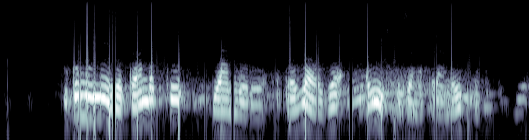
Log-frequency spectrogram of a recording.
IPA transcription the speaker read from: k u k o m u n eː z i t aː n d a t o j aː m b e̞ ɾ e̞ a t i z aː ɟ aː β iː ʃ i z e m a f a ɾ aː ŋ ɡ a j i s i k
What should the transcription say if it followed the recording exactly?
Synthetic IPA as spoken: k u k o m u m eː z a t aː n d a t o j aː m b e̞ ɾ e̞ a t a z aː ɟ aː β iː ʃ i z a m a f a ɾ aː ŋ ɡ a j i s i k

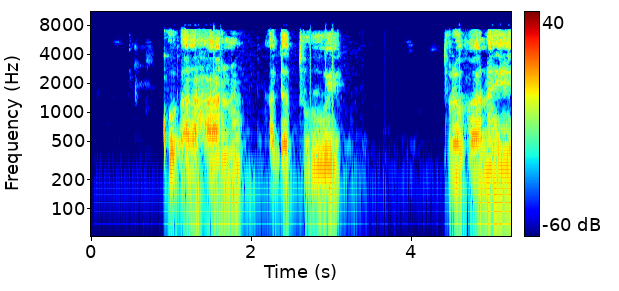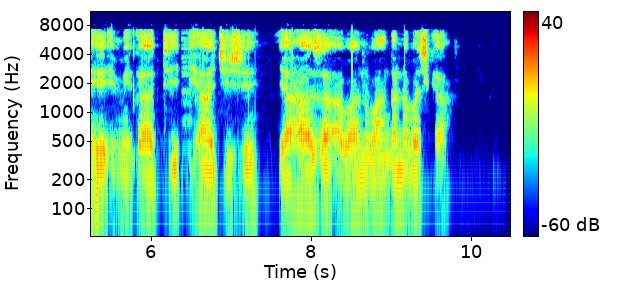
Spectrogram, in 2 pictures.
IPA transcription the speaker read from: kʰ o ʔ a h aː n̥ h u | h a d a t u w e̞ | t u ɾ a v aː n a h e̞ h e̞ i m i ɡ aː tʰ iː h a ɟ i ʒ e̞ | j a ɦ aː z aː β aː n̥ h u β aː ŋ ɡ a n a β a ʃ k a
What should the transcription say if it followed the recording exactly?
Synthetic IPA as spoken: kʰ o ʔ a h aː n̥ h u | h a d a t u w e̞ | t u ɾ a v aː n a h e̞ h e̞ i m i ɡ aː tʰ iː h a ɟ i ʒ e̞ | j a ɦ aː z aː β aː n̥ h u β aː ŋ ɡ a n a β a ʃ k a

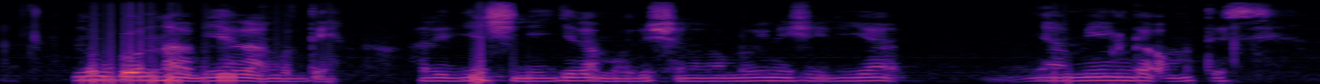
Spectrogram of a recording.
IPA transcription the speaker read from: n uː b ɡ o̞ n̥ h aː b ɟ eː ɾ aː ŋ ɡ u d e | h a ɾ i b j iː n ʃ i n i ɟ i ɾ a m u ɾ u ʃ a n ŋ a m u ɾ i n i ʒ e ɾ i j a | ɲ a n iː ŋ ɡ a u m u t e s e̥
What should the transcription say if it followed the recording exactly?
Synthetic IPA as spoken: n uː b ɡ o̞ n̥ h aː b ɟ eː ɾ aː ŋ ɡ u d e | h a ɾ i b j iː n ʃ i n i ɟ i ɾ a m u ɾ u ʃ a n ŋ a m u ɾ i n i ʒ e ɾ i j a | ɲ a m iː ŋ ɡ a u m u t e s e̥

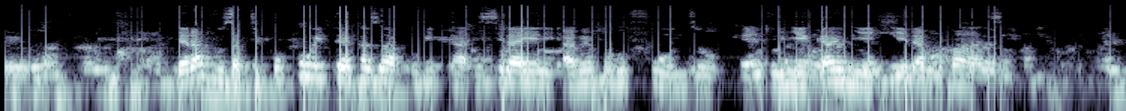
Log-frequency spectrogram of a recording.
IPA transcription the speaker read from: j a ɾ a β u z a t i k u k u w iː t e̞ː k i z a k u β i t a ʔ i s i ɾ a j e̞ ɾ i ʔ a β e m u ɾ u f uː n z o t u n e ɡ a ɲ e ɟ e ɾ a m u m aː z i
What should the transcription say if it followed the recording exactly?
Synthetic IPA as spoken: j a ɾ a v u z a t i k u k u w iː t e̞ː k a z a k u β i t a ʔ i s i ɾ a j e̞ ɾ i ʔ a β e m u ɾ u f uː n z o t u ɲ e ɡ a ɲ e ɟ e ɾ a m u m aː z i

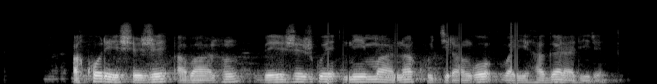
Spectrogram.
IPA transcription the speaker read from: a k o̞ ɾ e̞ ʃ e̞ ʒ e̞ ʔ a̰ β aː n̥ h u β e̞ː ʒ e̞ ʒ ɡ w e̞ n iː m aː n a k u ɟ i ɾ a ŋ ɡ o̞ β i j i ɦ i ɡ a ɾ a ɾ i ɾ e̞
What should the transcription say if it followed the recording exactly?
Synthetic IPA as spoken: a k o̞ ɾ e̞ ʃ e̞ ʒ e̞ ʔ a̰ β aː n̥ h u β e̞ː ʒ e̞ ʒ ɡ w e̞ n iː m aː n a k u ɟ i ɾ a ŋ ɡ o̞ β a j i ɦ a ɡ a ɾ a ɾ i ɾ e̞

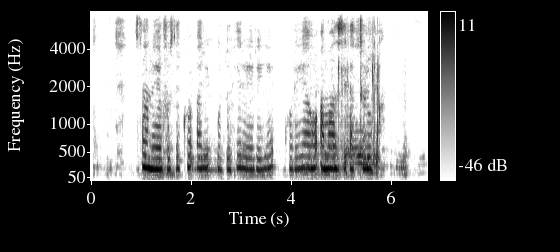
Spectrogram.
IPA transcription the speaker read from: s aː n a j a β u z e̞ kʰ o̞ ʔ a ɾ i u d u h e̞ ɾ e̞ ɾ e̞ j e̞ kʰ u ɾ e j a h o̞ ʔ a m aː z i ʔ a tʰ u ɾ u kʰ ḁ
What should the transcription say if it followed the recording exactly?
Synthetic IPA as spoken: s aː n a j a v u z e̞ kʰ o̞ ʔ a ɾ i u d u h e̞ ɾ e̞ ɾ e̞ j e̞ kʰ u ɾ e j a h o̞ ʔ a m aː z i ʔ a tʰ u ɾ u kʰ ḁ

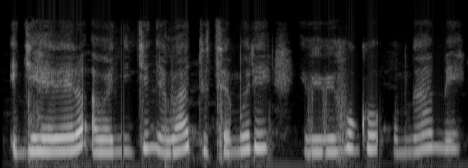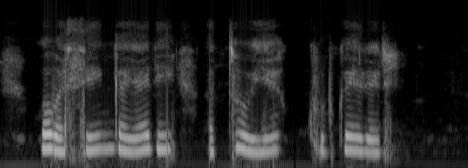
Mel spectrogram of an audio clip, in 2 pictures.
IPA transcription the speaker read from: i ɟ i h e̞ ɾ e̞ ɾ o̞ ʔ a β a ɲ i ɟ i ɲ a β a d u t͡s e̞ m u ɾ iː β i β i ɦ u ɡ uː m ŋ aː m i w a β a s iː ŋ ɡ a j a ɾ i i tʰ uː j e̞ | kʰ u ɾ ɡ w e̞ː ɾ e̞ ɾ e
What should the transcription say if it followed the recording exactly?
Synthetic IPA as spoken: i ɟ i h e̞ ɾ e̞ ɾ o̞ ʔ a β a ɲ i ɟ i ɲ a β a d u t͡s e̞ m u ɾ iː β i β i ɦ u ɡ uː m ŋ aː m i w a β a s iː ŋ ɡ a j a ɾ i a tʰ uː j e̞ | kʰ u ɾ ɡ w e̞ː ɾ e̞ ɾ e

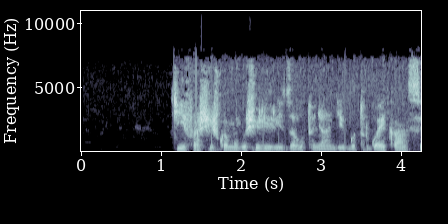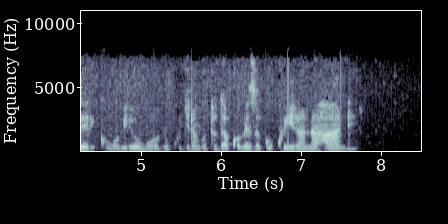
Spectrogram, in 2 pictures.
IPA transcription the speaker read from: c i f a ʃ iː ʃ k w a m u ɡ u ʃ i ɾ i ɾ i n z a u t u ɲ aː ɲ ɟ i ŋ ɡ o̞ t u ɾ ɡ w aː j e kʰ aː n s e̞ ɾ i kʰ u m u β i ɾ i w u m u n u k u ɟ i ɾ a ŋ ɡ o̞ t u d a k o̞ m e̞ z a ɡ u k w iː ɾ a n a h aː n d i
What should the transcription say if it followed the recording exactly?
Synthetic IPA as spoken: c i f a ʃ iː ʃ k w a m u ɡ u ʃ i ɾ i ɾ i z a u t u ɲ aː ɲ ɟ i ŋ ɡ o̞ t u ɾ ɡ w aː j e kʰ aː n s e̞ ɾ i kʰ u m u β i ɾ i w u m u n u k u ɟ i ɾ a ŋ ɡ o̞ t u d a k o̞ m e̞ z a ɡ u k w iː ɾ a n a h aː n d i

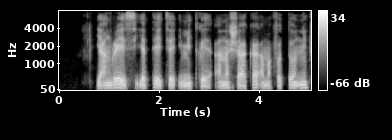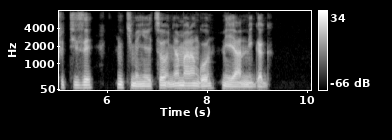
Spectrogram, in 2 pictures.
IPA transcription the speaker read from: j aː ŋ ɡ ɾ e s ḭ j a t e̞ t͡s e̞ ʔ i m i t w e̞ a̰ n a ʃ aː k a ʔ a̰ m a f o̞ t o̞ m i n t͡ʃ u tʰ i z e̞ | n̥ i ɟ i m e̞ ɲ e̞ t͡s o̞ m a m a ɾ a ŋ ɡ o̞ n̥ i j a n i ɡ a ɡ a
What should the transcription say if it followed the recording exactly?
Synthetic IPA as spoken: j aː ŋ ɡ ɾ e s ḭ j a t e̞ t͡s e̞ ʔ i m i t w e̞ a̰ n a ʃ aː k a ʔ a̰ m a f o̞ t o̞ n i n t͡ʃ u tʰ i z e̞ | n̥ i c i m e̞ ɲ e̞ t͡s o̞ ɲ a m a ɾ a ŋ ɡ o̞ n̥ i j a n i ɡ a ɡ a

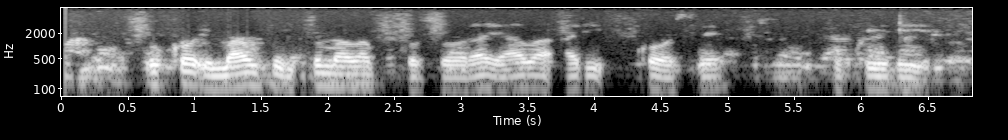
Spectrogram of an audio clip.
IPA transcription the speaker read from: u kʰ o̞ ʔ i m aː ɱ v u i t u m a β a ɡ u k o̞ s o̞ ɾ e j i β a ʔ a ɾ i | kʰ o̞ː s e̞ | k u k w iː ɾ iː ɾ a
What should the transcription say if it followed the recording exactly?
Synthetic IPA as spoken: u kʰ o̞ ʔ i m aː ɱ v u i t u m a β a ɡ u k o̞ s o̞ ɾ a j a β a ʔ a ɾ i | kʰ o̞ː s e̞ | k u k w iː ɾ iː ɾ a

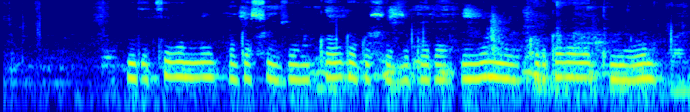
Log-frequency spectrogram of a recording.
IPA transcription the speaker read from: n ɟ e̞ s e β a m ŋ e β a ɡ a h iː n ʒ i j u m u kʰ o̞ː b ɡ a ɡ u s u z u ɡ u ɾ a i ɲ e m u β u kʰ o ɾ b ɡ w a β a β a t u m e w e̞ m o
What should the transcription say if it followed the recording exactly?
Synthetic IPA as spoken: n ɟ e̞ t͡s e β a m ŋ e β a ɡ a ʃ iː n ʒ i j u m u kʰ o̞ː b ɡ a ɡ u s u z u ɡ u ɾ a i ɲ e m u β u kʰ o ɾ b ɡ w a β a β a t u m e w e̞ m o

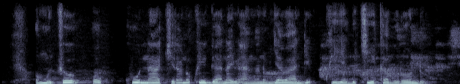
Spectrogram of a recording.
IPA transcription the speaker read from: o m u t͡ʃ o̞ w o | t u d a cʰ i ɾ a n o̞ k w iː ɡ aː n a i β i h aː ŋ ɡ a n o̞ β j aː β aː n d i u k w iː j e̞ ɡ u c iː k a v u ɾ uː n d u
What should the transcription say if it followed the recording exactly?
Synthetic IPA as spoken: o m u t͡ʃ o̞ w o | k u n a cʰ i ɾ a n o̞ k w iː ɡ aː n a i β i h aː ŋ ɡ a n o̞ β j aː β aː n d i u k w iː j e̞ ɡ u c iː k a β u ɾ uː n d u

